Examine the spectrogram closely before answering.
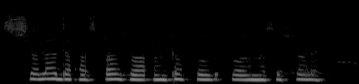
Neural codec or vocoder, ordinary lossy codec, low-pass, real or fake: none; none; none; real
